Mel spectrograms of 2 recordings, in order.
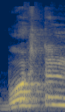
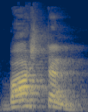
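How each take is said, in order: First: The first vowel is a rounded 'o' sound. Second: The first vowel is an open 'aa' sound. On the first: This is how it is written, not said there. The speaker calls it wrong. "बोस्टन नहीं बोला जाता" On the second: This is how people living there say it. The speaker calls it right. "बास्टन बोला जाता है"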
